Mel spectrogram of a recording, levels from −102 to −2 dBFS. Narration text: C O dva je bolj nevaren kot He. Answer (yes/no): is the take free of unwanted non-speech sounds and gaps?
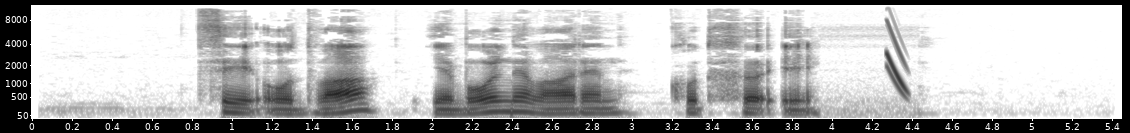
no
